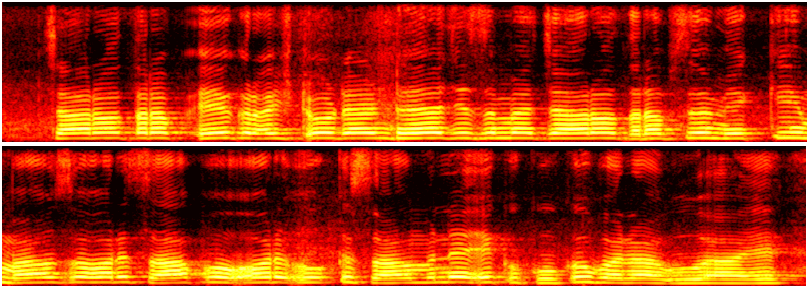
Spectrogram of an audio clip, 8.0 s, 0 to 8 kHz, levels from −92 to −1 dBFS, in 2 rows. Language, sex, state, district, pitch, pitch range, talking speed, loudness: Hindi, male, Bihar, Kishanganj, 260 Hz, 240-275 Hz, 155 wpm, -13 LUFS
